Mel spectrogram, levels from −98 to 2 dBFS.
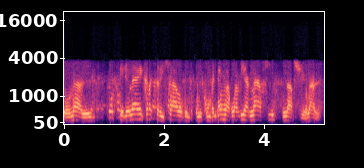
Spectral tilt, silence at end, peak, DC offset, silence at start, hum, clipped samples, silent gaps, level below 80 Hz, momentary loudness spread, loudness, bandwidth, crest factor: -8 dB/octave; 0.05 s; -4 dBFS; under 0.1%; 0 s; none; under 0.1%; none; -68 dBFS; 6 LU; -17 LUFS; 3.9 kHz; 12 dB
